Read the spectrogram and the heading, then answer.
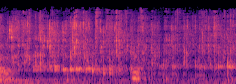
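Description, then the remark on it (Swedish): Coffee being poured into a cup: a steady splashing and gurgling stream of liquid that runs continuously for a few seconds, with no talking. “Man blir kissnödig, av att dricka kaffe, man blir kissnödig av porlandet också.”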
